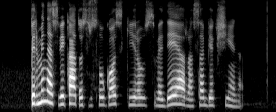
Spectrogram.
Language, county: Lithuanian, Klaipėda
